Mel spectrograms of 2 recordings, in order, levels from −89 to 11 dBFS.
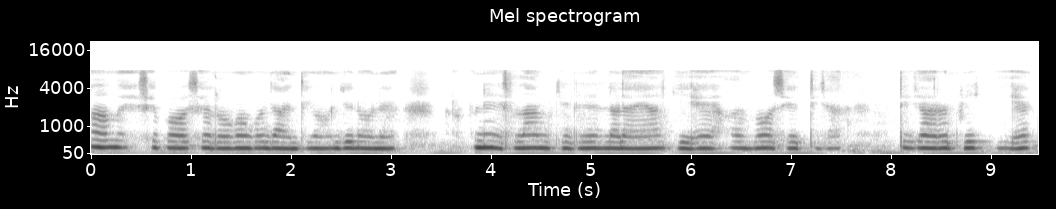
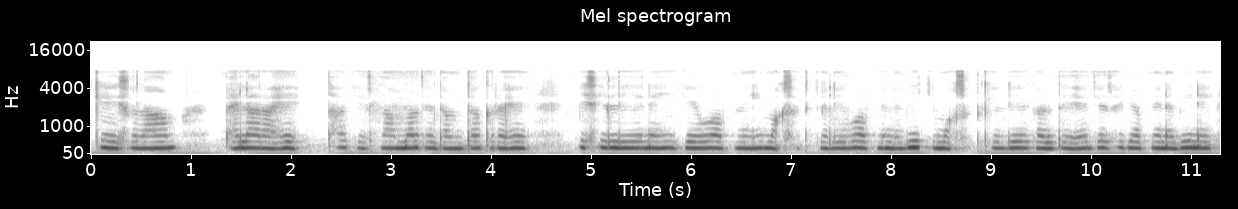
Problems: background sounds at intervals, low volume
